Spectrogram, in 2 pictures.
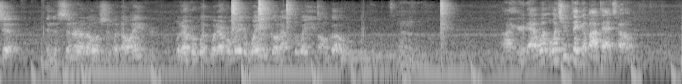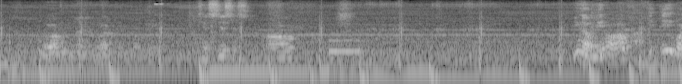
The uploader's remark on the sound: Live from cullers barbershop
